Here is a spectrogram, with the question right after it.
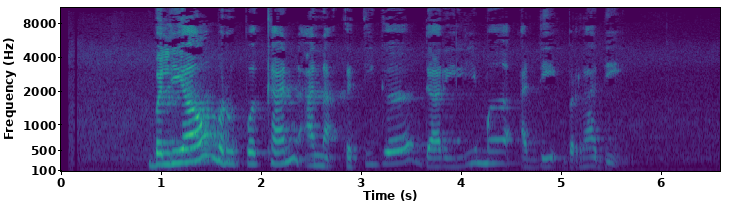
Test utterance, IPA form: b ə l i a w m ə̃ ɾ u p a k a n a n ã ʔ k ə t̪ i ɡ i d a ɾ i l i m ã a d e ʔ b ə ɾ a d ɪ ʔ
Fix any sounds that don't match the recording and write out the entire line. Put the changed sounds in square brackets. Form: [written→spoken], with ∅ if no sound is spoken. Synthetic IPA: b ə l i a w m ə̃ ɾ u p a k a n a n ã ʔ k ə t̪ i ɡ [i→a] d a ɾ i l i m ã a d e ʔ b ə ɾ a d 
